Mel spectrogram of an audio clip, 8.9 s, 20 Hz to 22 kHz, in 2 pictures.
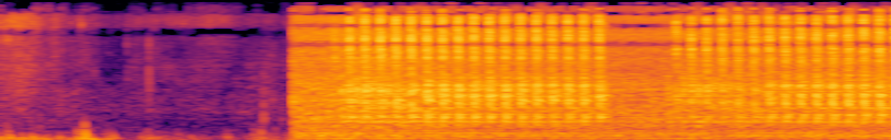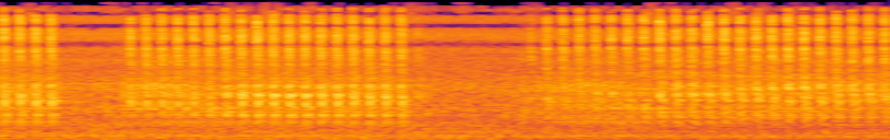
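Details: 2003 Ford F-150 single cab, 4.2 V6, under way while driving: steady rapid knocking about three a second rides over the engine; horrible lower-end rod knock.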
